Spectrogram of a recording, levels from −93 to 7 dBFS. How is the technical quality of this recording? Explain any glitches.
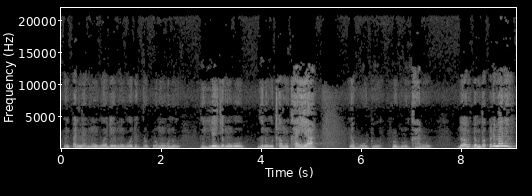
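The recording has one problem running through the whole clip: generation loss. The speech sounds swirly, smeared and hollow, with blurred consonant attacks. The likely cause is repeated MP3 re-encoding at 64 kbit/s, around ten passes, each re-quantising on a shifted frame grid so noise and spectral holes pile up.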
